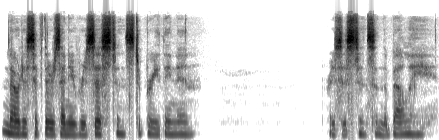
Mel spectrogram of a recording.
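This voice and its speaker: A woman leading a guided meditation in a gentle, unhurried, soothing way, with phrases that soften into breathiness. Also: lowish voice, flat delivery, breathy edge, dry recording, studio quality.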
